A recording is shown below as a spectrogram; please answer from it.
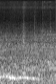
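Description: A single Mosaldom pigeon gives a short, soft, low coo lasting about a second, near and alone, with no one talking.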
